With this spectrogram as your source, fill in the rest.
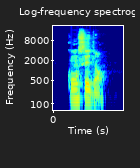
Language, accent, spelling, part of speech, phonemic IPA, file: French, France, concédant, verb, /kɔ̃.se.dɑ̃/, LL-Q150 (fra)-concédant.wav
- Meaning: present participle of concéder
